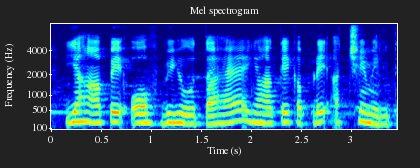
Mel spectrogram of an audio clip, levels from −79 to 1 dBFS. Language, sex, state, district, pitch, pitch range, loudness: Hindi, female, Bihar, Begusarai, 210 Hz, 195-225 Hz, -28 LUFS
